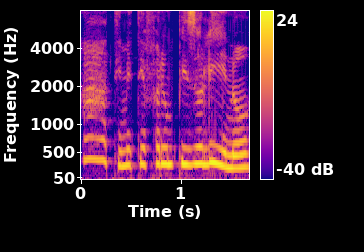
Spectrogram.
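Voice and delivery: affectionate voice. Pippi speaks just before climbing down off an animal's back; lovingly. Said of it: "disse Pippi amorevolmente".

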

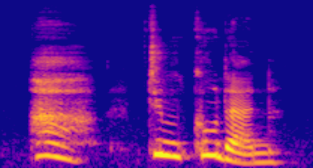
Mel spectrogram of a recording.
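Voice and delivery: violent, cutting-in outburst. Narrator reads a man cutting off the other speaker, interrupting violently. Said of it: "interrompit-il violemment".

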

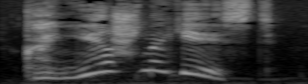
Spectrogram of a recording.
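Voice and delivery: enthusiastic, eager, high-pitched exclamation. A man answers a woman's question on the phone, exclaiming with enthusiasm. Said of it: "с энтузиазмом воскликнул Женя".

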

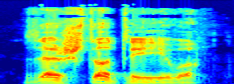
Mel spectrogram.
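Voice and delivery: ordinary delivery

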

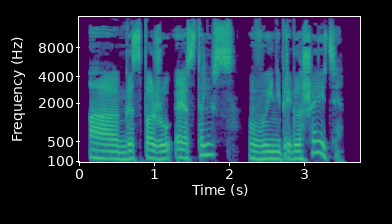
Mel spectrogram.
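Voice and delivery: pointed, caustic, barbed, needling tone. A count, invited to sit and dine, asks his host: barbed, needling question. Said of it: "колко осведомился граф".

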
